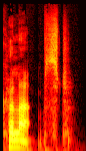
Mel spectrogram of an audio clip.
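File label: "collapsed", British English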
